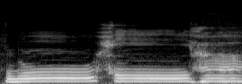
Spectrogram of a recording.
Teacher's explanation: এই 3টা হরফ জফ বা মুখের খালি জায়গা থেকে উচ্চারিত হয়। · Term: মদের 3টা হরফ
